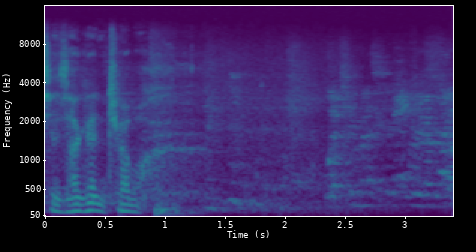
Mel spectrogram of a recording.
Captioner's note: laughter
